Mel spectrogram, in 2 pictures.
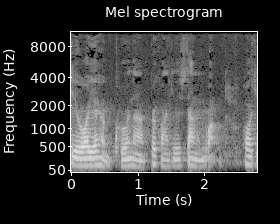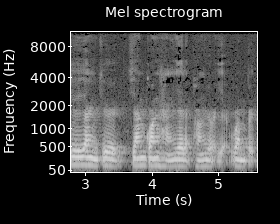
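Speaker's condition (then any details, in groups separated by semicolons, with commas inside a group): Hearing impairment; others speak too fast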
